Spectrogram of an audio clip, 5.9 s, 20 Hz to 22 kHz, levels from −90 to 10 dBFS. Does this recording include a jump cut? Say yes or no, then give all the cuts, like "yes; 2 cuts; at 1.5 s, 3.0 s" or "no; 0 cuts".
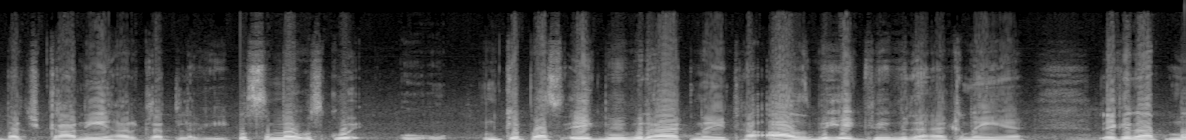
yes; 1 cut; at 1.1 s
